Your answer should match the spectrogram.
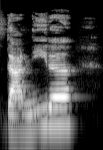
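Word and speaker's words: Doneta: If you go to any digital platform and just plug in my name, it's Donita Dawson. It's spelled with an E, not an I. So it's D-O-N-E-T-A Dawson, D-A-W-S-O-N.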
